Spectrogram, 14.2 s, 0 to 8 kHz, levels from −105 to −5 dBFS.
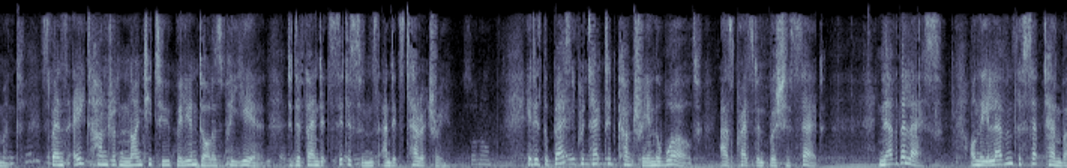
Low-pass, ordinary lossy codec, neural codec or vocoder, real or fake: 7.2 kHz; AAC, 32 kbps; vocoder, 22.05 kHz, 80 mel bands, WaveNeXt; fake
